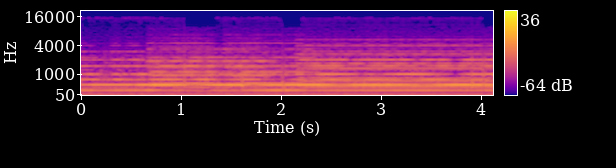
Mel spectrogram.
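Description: Organ playing slow, sustained chords that change a few times.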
